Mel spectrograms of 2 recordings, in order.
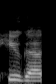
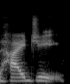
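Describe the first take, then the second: First: The word begins with a 'hoo' sound. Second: The word begins with a 'high' sound. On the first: The speaker calls it right. "Hugo is how you pronounce that" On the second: The speaker calls it wrong. "I would have said high G"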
